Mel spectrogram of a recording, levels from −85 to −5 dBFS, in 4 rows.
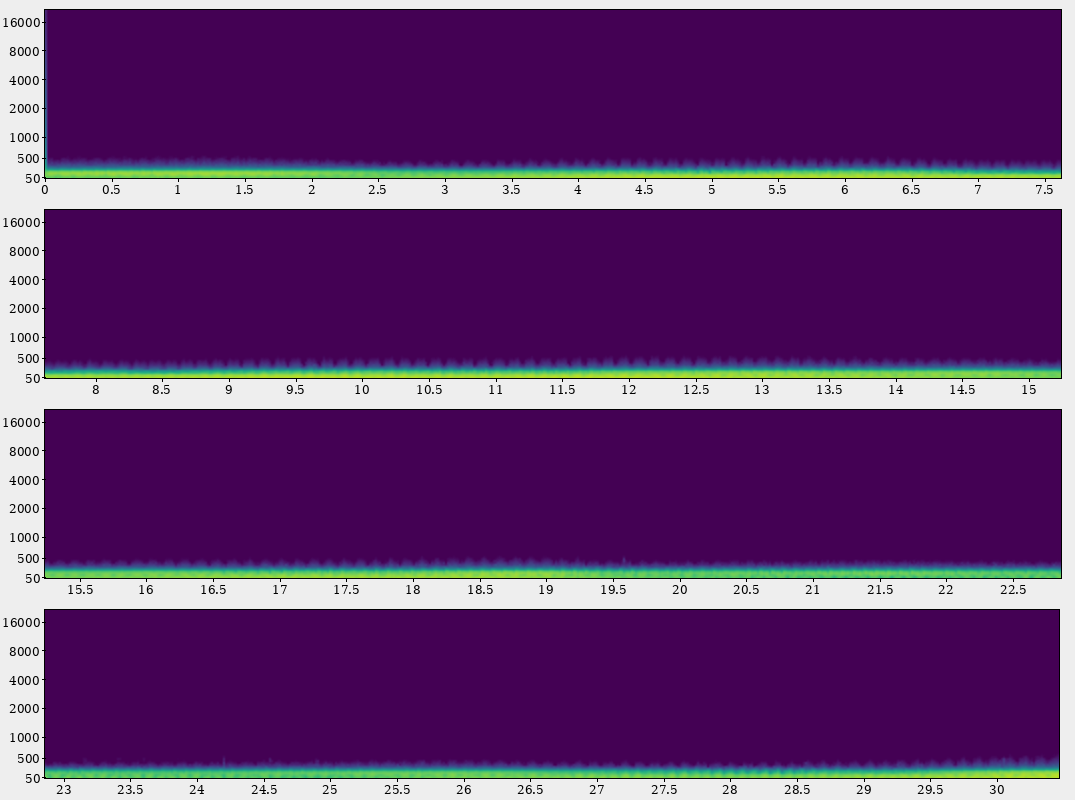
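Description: No technical faults can be heard anywhere in the recording. Nothing in this run of sounds marks a moment where the audio path went wrong.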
